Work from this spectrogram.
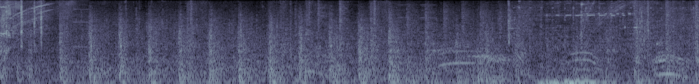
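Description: Rapid automatic gunfire from the online shooter Dirty Bomb, bursts of dense shots rattling close and loud across the whole stretch, with a heavier thump near the end and faint voice underneath.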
